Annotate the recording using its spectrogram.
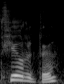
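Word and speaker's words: fjord: " 피요르드 " 라고 발음 하는 것 은 아니지만 , 현지 언어 에서 는 'j' 가 'y' 소리 로 발음 됩니다 . 그러니까 , "fyord" 입니다 .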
